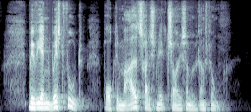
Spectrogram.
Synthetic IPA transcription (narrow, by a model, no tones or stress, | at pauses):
ʋe̝ʋienwesd̥fuːd̥ | b̥ʁɔ̽ɡ̥̚d̥əmɑ̈ːð̞̩ˠt͡sʰʁɑ̈d̥iɕo̝nel̰d̥̚t͡sʰɒ̽ɪsɒ̽muð̞ˠɡ̥ɑ̈ŋspʰɔ̽ŋ̰d̥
